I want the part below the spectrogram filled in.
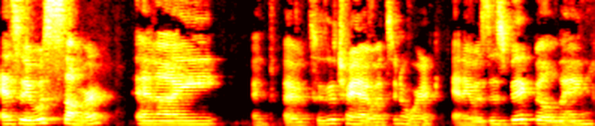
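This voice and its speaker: A woman talks at a moderate pace with a fairly high pitch. Her intonation is fairly even. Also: big swings in loudness. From Colombia. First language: Spanish. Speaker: immigrant sharing her life story. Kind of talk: casual interview conversation. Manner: hesitant, many fillers.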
